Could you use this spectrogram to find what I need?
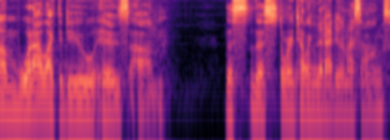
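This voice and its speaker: With an Appalachian accent, a man speaks slowly in a medium pitch, his intonation monotone and flat. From Northeast Tennessee, Appalachia (Erwin). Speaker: songwriter and musician. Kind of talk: podcast interview. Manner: casual, many fillers.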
